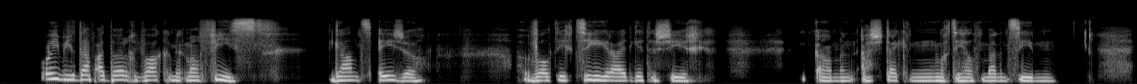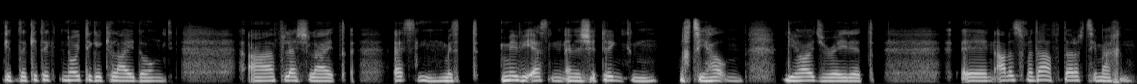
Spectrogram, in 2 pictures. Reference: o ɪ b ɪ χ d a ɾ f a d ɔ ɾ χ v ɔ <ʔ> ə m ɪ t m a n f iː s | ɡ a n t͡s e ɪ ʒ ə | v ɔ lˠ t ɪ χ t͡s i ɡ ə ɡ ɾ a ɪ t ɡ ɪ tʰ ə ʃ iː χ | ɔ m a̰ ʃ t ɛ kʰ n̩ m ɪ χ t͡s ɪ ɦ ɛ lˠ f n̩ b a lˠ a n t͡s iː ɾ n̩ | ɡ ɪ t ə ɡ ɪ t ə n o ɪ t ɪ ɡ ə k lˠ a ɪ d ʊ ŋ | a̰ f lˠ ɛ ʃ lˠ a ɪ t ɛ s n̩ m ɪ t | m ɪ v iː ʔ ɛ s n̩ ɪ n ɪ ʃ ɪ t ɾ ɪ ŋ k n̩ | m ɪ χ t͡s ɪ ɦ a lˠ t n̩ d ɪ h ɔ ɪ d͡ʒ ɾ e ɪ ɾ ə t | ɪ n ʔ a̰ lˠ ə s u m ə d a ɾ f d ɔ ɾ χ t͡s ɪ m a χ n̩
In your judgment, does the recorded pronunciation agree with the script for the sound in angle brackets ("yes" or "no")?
no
